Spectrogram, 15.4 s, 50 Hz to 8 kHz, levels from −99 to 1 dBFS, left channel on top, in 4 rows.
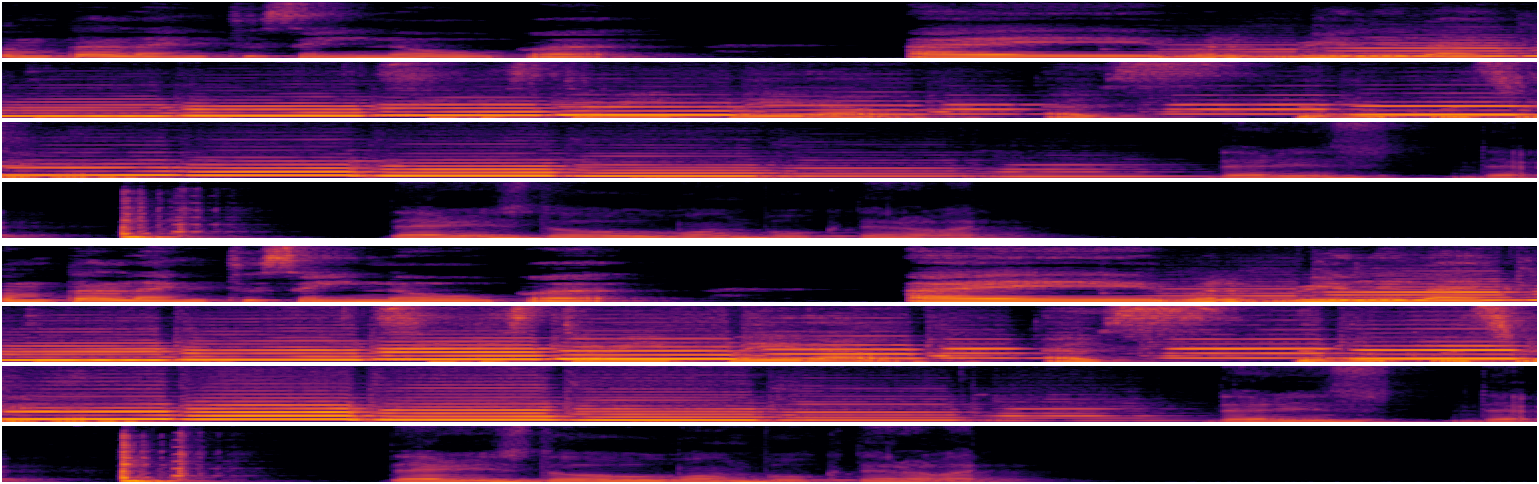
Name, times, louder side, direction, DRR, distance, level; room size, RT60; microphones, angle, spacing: voice 1, 0.0-1.5 2.3-4.4 4.8-6.1 6.4-6.8 7.1-8.1 11.8-12.0, right 4 dB, 80° right, 0.8 m, -34 dB
Wind instrument woodwind instrument, 2.9-6.5 6.7-10.7, right 3 dB, 65° right, 1.1 m, -26 dB
voice 2, 9.2-9.7 10.7-11.5 12.5-14.0, right 1 dB, 20° right, 1.6 m, -41 dB
21.5 x 8.0 x 6.0 m
head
